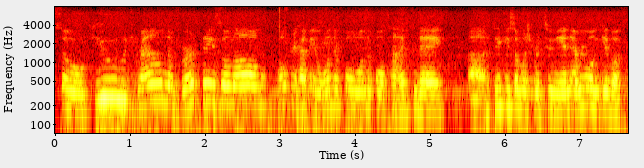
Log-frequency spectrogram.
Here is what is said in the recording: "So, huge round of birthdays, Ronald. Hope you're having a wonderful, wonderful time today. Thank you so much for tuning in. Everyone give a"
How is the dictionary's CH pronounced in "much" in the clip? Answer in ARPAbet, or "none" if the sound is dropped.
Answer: CH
